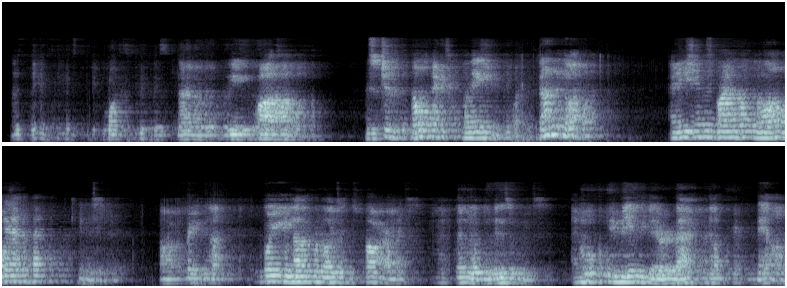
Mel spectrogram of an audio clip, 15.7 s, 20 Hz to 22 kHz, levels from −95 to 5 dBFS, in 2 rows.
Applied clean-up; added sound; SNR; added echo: neural mask model DeepFilterNet 3.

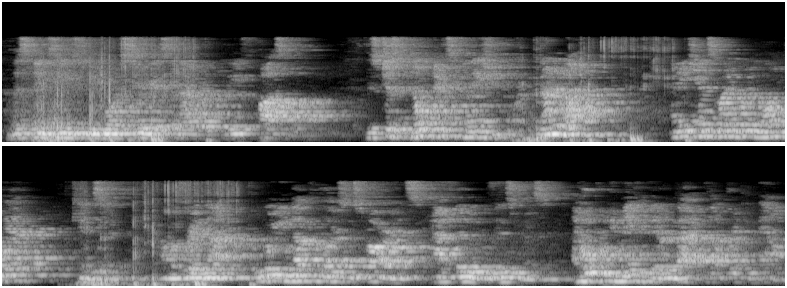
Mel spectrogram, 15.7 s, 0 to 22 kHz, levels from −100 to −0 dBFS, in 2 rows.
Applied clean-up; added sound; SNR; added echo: classical method WPE with log-MMSE.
